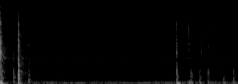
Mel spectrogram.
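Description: Soft clicking of keys on a computer keyboard: a few quick taps, a quiet pause, then another short run of rapid keystrokes, faint against a low steady hum with no talking.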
